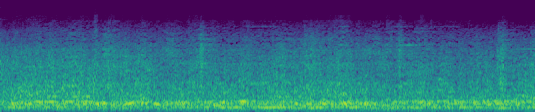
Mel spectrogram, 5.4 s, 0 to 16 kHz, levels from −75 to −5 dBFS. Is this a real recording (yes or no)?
yes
